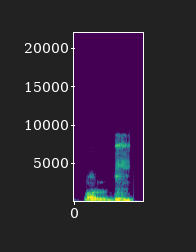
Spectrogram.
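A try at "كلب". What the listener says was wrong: Kalbun. Laisa kalbun, nam. Bukan qaf. Kaf. Kalbun.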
